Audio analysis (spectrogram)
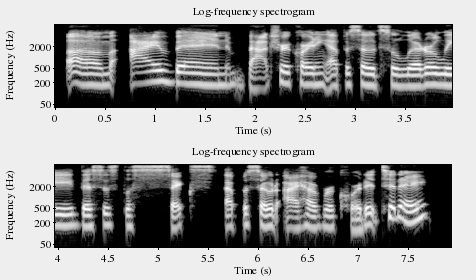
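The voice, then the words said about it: Worn-out, strained voice. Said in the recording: “my voice sounds horrible”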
